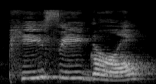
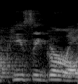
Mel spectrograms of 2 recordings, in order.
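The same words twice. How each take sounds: First: Put-on slow, careful dictation of P C Girl; spelled out slowly. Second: Said in the usual way. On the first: Shown as a demonstration. Host telling viewers what to type, said slowly. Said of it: "or you can type". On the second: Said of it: "P C G I R L".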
